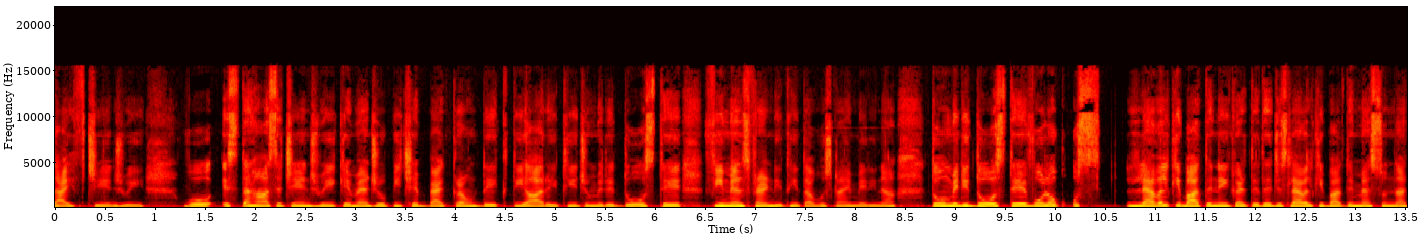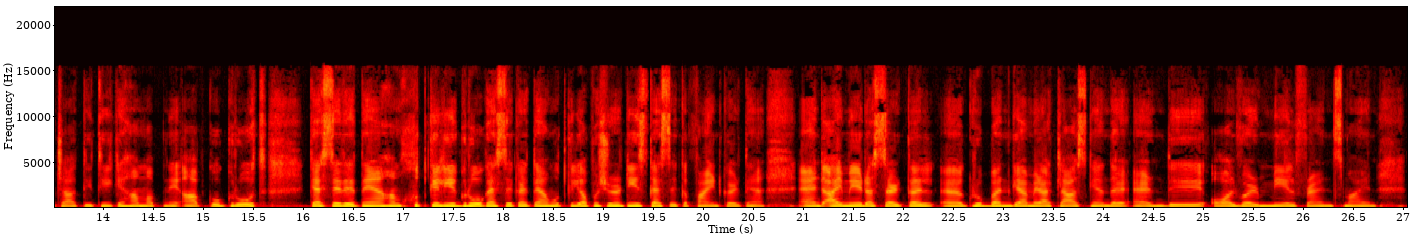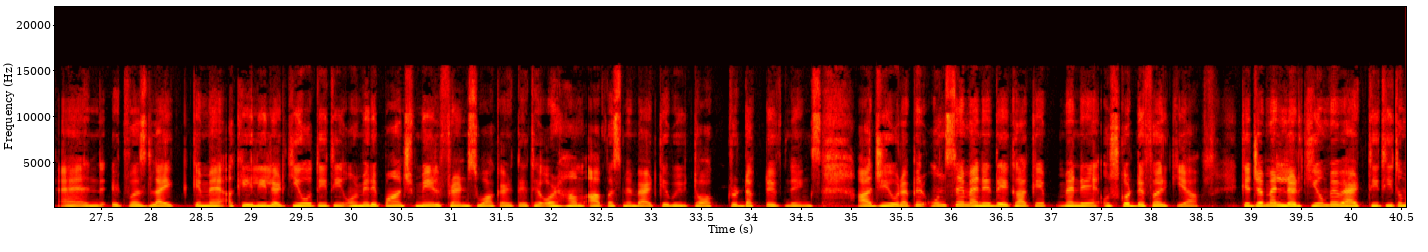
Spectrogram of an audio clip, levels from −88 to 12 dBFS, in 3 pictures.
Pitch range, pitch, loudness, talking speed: 195-230 Hz, 210 Hz, -27 LUFS, 220 wpm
